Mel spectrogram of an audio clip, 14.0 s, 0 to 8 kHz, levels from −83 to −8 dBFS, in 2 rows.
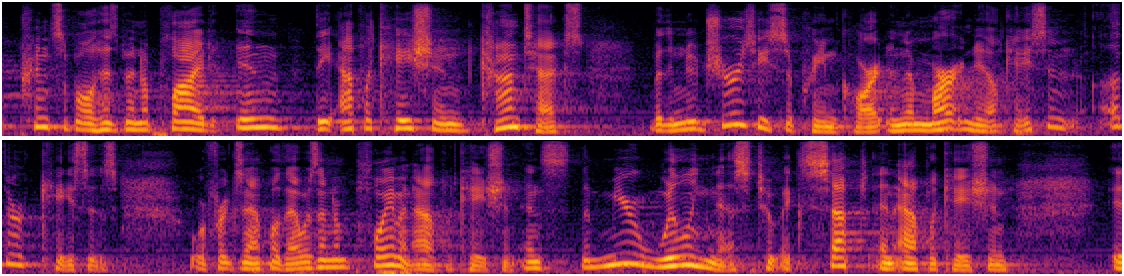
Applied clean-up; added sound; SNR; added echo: none; none; none; none.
